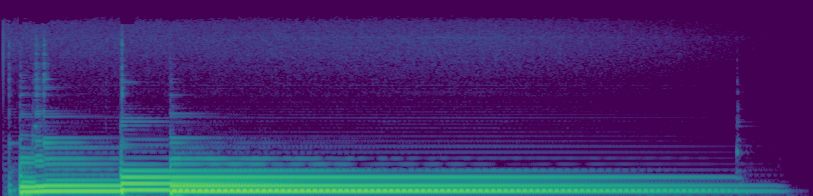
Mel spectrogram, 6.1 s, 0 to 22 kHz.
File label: A to C m3, bass; chords and double stops on bass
